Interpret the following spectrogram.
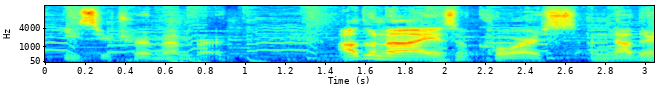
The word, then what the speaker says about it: Adonai: like I adna let's call it adna it's Adonai right yeah y yes it's spelled a little bit different uh if you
